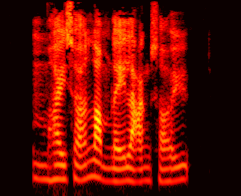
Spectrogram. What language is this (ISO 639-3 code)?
yue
